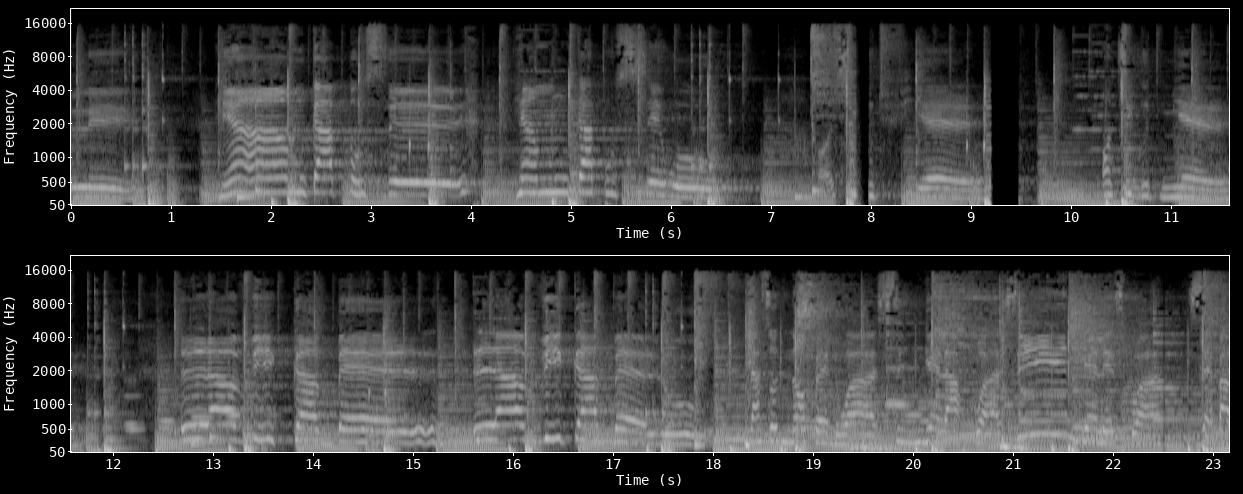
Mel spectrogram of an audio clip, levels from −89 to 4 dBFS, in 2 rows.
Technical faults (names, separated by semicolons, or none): burst of packet loss; long network dropout; short concealed packet loss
